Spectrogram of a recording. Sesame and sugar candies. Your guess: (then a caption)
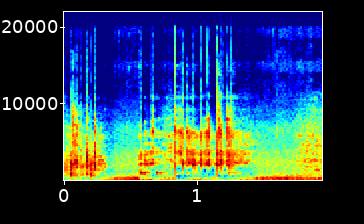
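Crisp. Freshly shaped sesame-and-sugar revdi candies, knocked or dropped together after cooling, give a rapid series of bright, hard clicks and clinks with almost no ring. The sharp, glassy rattle shows how crisp the candies turned out.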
